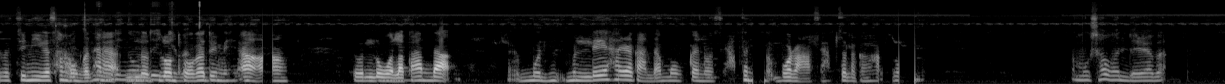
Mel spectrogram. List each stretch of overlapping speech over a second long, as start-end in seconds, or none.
0.5-1.9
